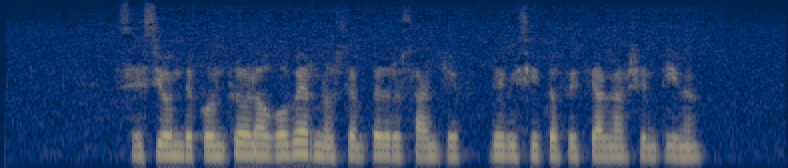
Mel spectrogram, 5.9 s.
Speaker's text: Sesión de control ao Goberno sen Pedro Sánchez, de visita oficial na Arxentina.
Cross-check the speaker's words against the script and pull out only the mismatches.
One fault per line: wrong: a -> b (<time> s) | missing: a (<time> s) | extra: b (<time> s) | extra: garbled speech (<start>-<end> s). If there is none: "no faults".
no faults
